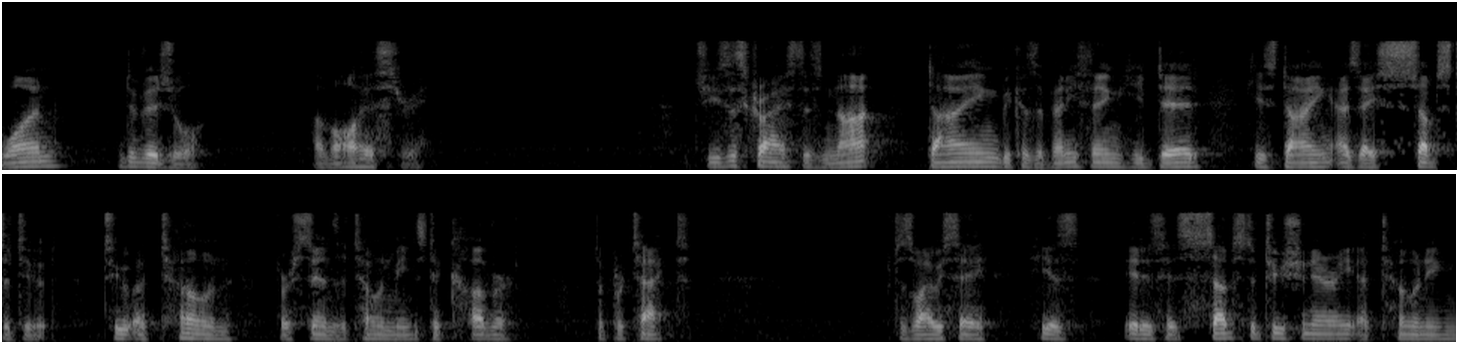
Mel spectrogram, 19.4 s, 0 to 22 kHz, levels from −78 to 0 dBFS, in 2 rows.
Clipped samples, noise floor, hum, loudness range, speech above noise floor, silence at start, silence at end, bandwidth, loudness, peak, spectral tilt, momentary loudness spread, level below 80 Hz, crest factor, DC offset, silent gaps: under 0.1%; -71 dBFS; none; 7 LU; 33 dB; 0 s; 0 s; 8.8 kHz; -39 LUFS; -16 dBFS; -4 dB/octave; 17 LU; -70 dBFS; 24 dB; under 0.1%; none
